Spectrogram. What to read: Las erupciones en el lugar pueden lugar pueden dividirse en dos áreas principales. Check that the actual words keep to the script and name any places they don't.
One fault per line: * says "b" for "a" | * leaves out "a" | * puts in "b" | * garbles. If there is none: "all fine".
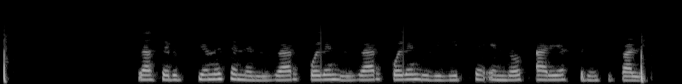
all fine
